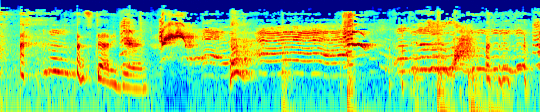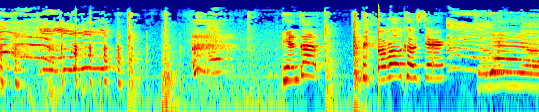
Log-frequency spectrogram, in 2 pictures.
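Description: Two babies laugh and squeal with delight close by.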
